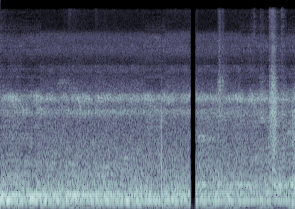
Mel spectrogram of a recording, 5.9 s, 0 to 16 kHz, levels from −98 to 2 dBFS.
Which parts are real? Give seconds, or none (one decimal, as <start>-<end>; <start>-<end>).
0.8-2.9; 3.3-4.8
